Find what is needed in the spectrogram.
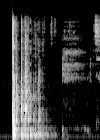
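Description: Scissors working on the cotton wick of a rebuildable tank's coil deck: a sharp snip or knock about a quarter second in, then softer scraping and a small click near the end.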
